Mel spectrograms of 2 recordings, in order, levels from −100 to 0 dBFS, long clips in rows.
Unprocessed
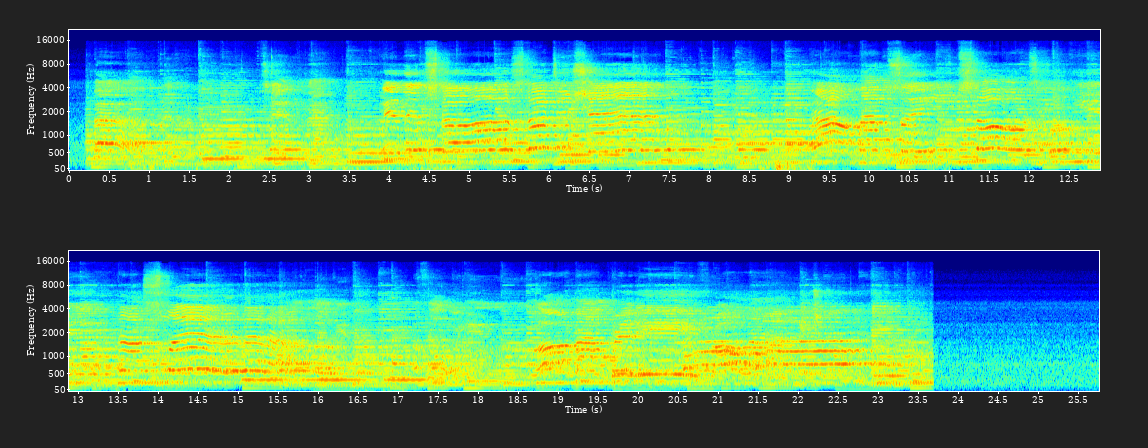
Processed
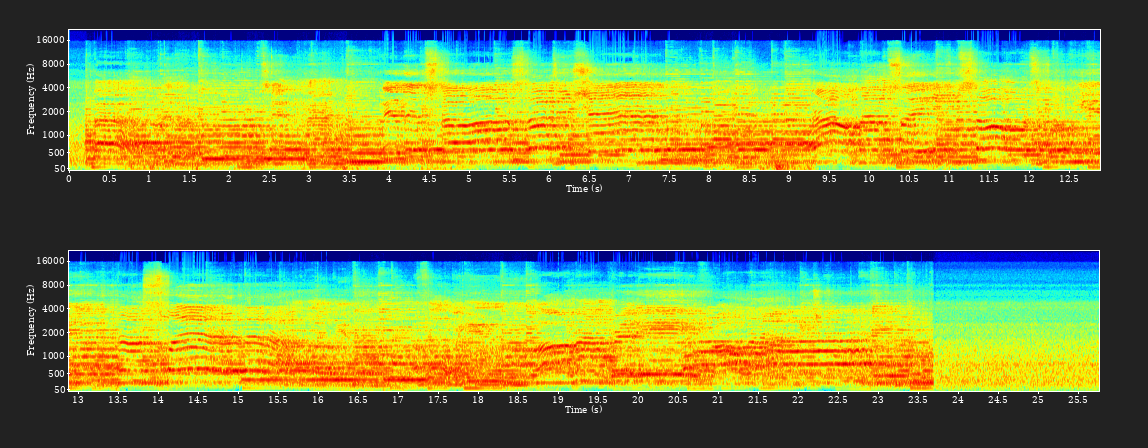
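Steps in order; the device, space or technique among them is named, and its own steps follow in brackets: loud club master (compression 2:1, threshold -26 dBFS, peak gain reduction 6 dB; hard clipper -17 dBFS, distortion -37 dB; loudness maximiser +27.5 dB); trim -1 dB

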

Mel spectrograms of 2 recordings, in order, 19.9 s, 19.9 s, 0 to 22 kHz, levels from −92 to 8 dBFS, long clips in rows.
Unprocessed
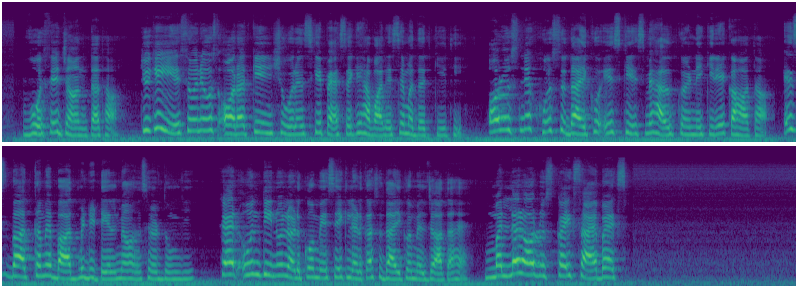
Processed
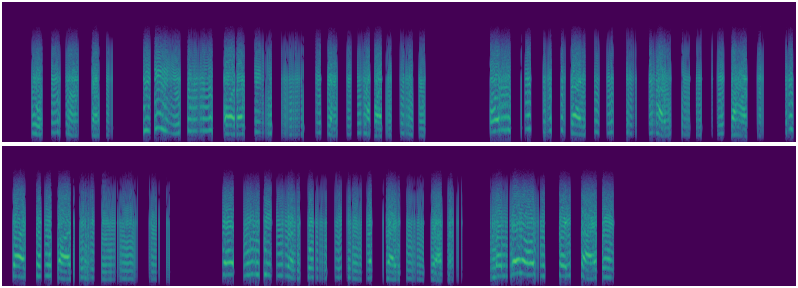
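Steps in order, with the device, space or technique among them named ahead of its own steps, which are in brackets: hand-held game console (bit crusher 4-bit; cabinet simulation 410–5000 Hz, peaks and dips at 420 Hz -5 dB, 2.3 kHz +8 dB, 4 kHz -3 dB); trim -5.5 dB

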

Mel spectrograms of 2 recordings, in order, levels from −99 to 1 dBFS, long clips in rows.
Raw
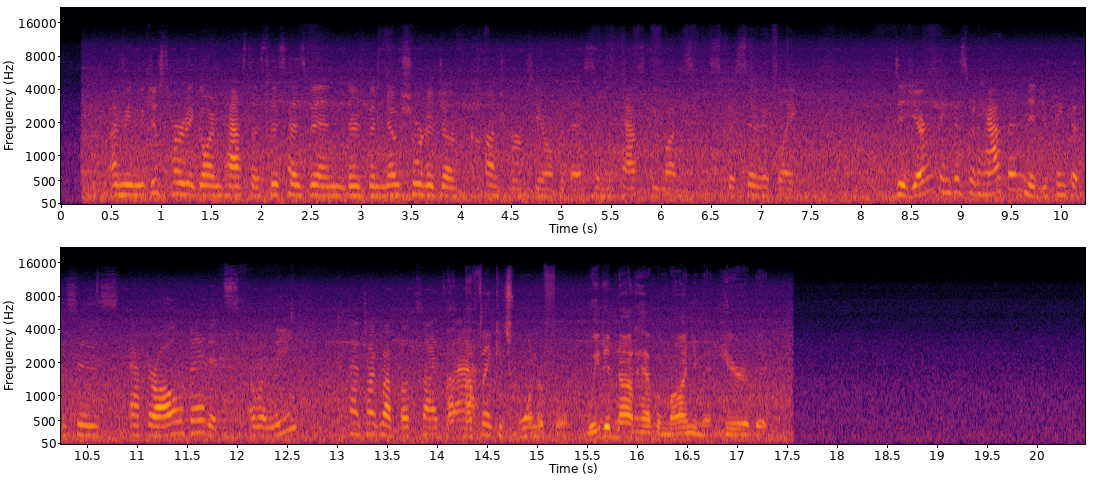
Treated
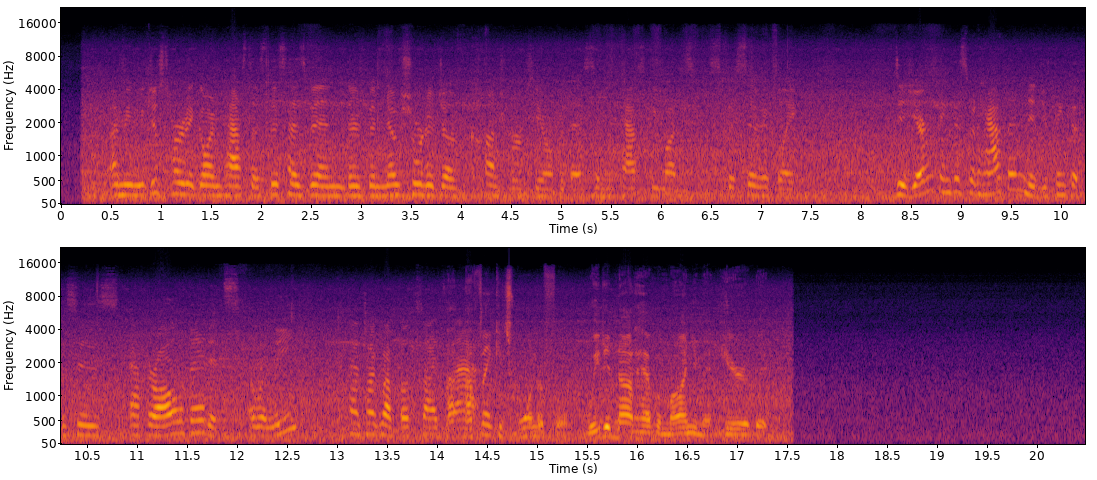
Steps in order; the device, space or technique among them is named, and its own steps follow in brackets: parallel distortion (in parallel at -10.5 dB: hard clipper -24.5 dBFS, distortion -9 dB)

